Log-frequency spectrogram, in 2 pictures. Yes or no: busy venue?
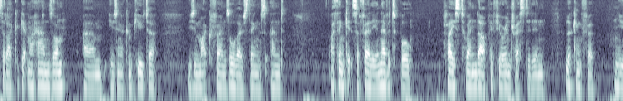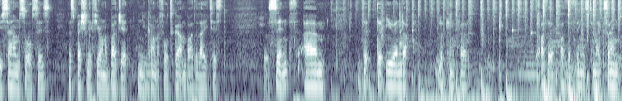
no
